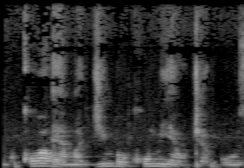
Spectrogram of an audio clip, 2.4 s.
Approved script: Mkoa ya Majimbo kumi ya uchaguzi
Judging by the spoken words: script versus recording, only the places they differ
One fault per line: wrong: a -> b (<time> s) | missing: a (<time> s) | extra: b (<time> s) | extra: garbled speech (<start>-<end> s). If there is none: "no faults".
no faults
